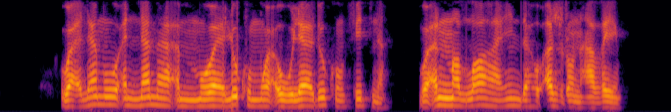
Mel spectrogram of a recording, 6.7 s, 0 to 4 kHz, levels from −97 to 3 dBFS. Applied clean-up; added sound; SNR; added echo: none; none; none; none.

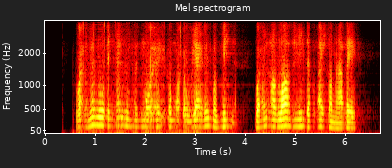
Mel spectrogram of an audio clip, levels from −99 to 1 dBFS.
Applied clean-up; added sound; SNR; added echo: neural separator model SepFormer WHAMR!.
